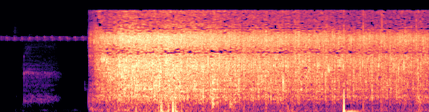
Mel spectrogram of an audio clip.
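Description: Cauliflower florets dropped into hot oil in a steel kadhai: a loud sizzle starts suddenly about a second in and keeps going steadily. There are a couple of low knocks partway through.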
